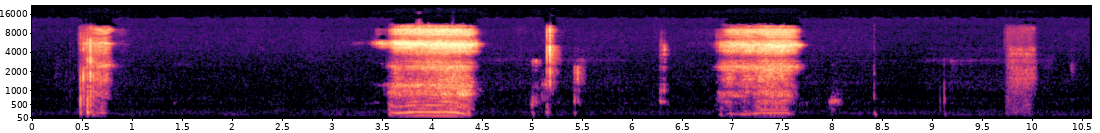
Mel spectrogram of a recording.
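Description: Two loud, rasping snores about three seconds apart, with faint breath noises between them in a quiet room; ordinary snoring.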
